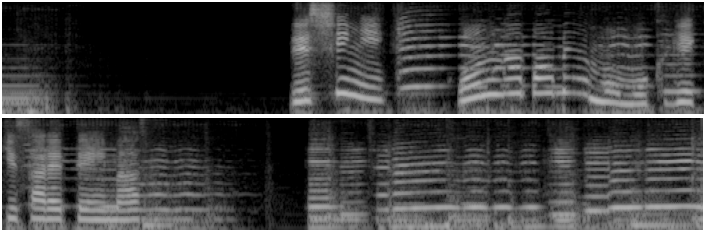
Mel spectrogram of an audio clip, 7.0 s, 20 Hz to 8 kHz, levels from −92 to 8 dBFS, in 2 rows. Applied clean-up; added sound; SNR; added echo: neural mask model RNNoise.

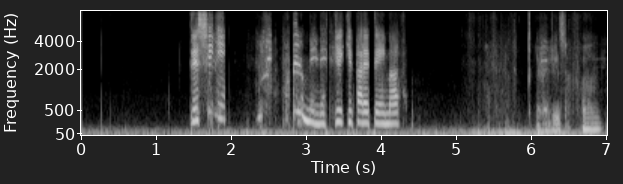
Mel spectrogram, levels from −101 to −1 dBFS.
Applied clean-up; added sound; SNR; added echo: neural diffusion model UNIVERSE++.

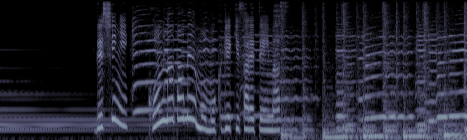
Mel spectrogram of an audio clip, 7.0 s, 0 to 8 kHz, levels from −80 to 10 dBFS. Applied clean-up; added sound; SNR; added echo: none; none; none; none.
